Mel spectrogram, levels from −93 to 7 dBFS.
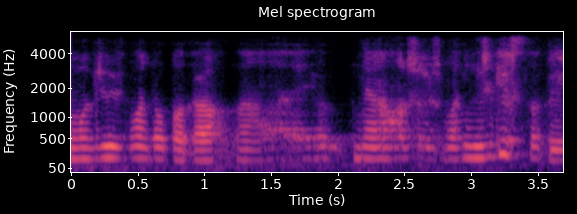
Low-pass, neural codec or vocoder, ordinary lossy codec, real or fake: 5.4 kHz; codec, 16 kHz in and 24 kHz out, 0.8 kbps, FocalCodec, streaming, 65536 codes; Opus, 64 kbps; fake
